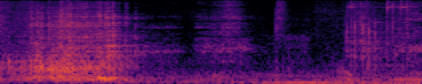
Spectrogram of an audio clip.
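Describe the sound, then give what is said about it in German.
A small metal handcuff key drops onto a hard surface, landing with a bright clink and a short scraping rattle before settling. No one speaks. “Der Schlüssel für die Handschellen.”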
